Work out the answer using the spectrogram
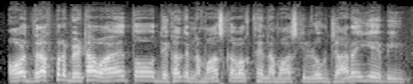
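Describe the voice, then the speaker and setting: A man recounting a moral tale in an easy conversational way on a religious talk show. His voice is high and bright, and his storytelling comes across as lively and engaged. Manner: storytelling, affirming with short interjections.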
